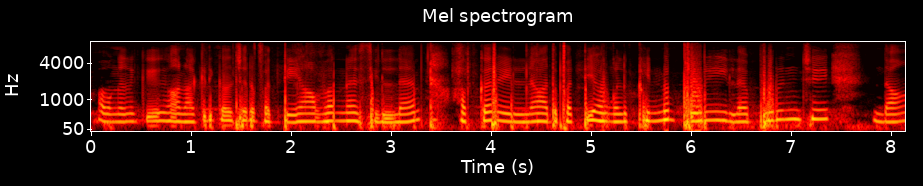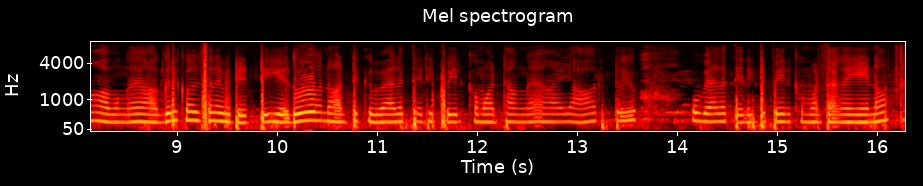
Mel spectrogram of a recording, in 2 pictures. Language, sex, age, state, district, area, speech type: Tamil, female, 18-30, Tamil Nadu, Mayiladuthurai, urban, spontaneous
